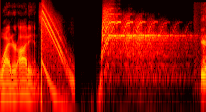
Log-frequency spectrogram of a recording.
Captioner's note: chime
